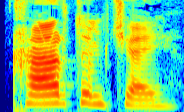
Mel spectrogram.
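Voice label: "qairt" ergative plural, Archi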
